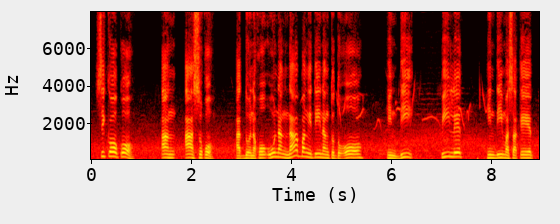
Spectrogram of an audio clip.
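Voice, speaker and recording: A Filipino man narrating a first-person story dramatically, in a sentimental, deliberate delivery with short pausing phrases. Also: on the high side, fairly bright tone, slight background noise. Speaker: radio storyteller reading a listener's letter.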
